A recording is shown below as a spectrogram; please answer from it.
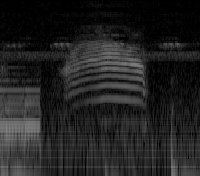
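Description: A single drawn-out cat meow rises and falls in pitch, clear and fairly close, with a brief tonal sound just before it and a short knock after it.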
